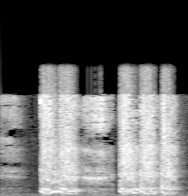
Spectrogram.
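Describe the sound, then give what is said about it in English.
Two loud, harsh coughs about a second apart, each a rough burst of breath with no talking around them, from a person who is sick. “Sorry if I cough, I'm kind of sick.”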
